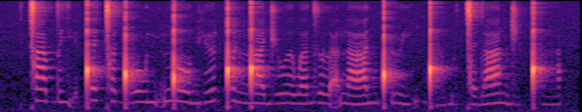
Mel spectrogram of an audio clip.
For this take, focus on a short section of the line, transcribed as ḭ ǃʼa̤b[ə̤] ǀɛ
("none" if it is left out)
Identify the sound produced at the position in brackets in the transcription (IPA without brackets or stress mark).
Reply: ɛ̤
